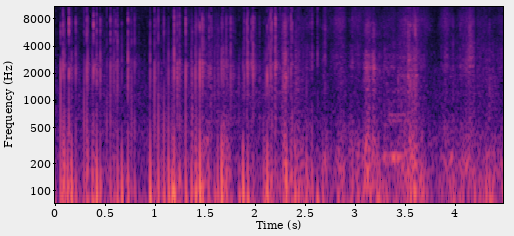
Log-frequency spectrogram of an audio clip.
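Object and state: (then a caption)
Plastic hippo figurine. A small, solid hard plastic toy hippo figurine, held in the palm, is tapped and scratched with fingernails. The result is a dense, continuous run of quick dry clicks and scratchy crackles with a dull low thump under them. The taps fade almost instantly.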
